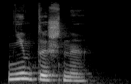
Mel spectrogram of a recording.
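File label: "нимтыштны", Komi-Zyrian, female; kpv audio dict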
